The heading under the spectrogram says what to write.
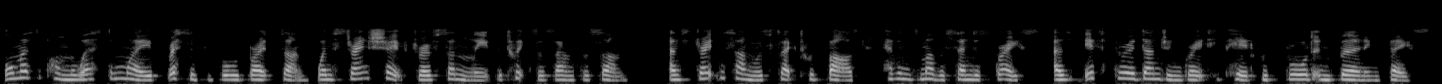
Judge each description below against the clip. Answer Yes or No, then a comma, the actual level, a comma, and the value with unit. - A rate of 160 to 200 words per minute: Yes, average, 195 wpm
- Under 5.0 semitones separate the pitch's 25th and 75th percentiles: Yes, average, 2.9 semitones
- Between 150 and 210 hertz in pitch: No, high, 220 Hz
